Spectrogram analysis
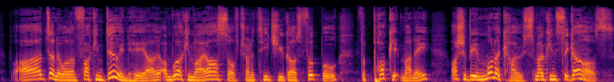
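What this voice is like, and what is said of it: Good Roy Hodgson accent impression. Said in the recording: “what do you think of the accent?... That was actually a very good”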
